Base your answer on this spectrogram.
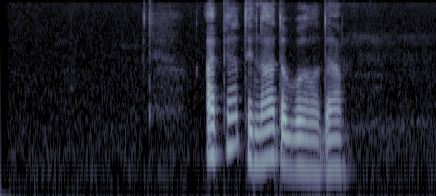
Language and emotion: Russian, neutral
